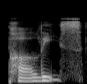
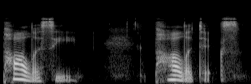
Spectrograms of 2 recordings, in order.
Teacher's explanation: it looks like an O but it sounds like an uh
